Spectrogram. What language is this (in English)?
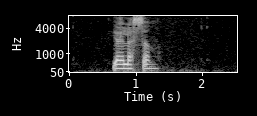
Swedish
